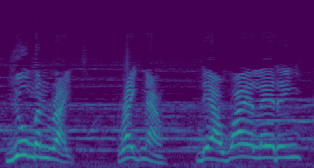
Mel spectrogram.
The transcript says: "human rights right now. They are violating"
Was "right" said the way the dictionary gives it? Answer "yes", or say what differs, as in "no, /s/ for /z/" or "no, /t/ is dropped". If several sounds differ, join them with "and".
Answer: yes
